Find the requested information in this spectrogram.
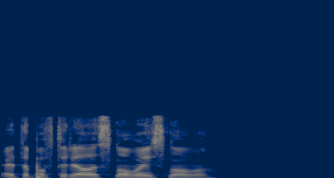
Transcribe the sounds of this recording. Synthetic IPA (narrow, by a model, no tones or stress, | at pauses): ɛt̪əpəft̪ɐɾʲalˠəsʲsnovəɪsnovə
